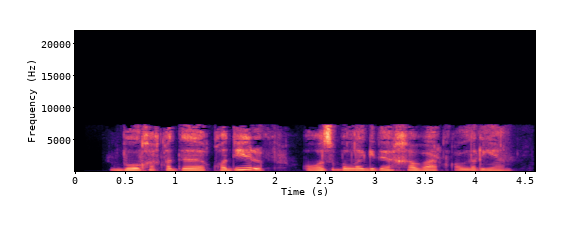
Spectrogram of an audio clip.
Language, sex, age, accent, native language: Uzbek, female, 18-24, Navoiy, Uzbek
